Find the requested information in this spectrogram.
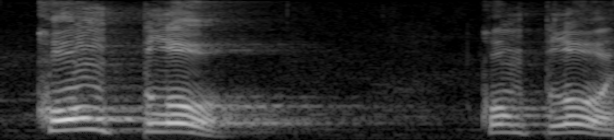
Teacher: a tônica está justamente na última sílaba vai ser acentuada como meu o aqui ele é um o fechado · complô termina com o, a tônica está justamente na última sílaba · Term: oxítonas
